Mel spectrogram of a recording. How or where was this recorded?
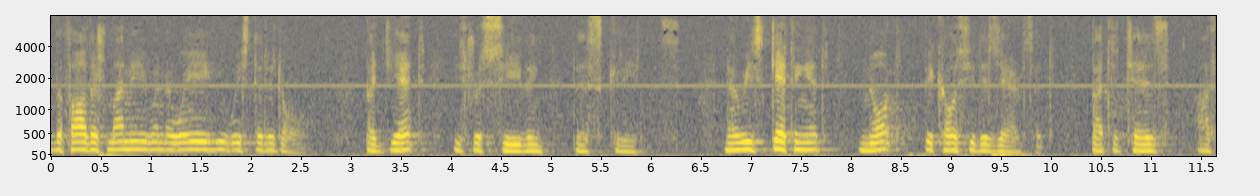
large echoing room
